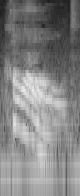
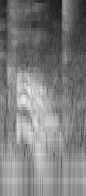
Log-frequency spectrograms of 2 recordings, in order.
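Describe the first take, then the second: No difference in how they are said.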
